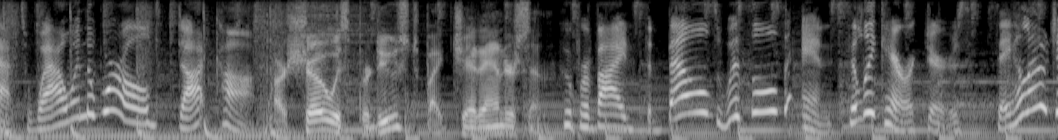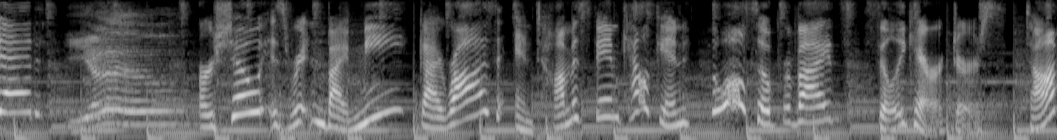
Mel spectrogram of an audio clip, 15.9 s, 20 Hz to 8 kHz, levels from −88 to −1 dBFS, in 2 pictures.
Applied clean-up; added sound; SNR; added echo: none; none; none; none.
